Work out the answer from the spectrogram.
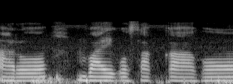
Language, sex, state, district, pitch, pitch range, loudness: Chakma, male, Tripura, Dhalai, 175 Hz, 170-175 Hz, -16 LUFS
